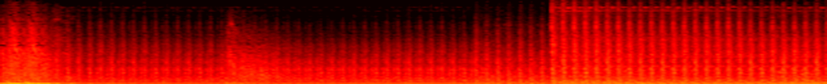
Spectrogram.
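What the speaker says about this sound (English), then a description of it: "The whole squad here shooting toward the Persian girls." Sustained automatic gunfire in Call of Duty: Mobile, a loud, dense rattling stream of rapid shots from several weapons at once, continuous for the whole stretch with no pauses and no talking.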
